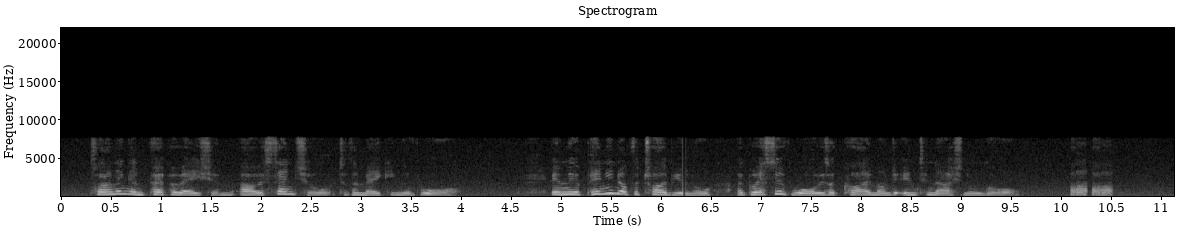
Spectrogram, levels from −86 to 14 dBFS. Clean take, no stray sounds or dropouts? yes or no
no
